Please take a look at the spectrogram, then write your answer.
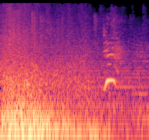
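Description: A loud, deep missile explosion rumbles and slowly fades, followed by a brief high whistling chirp and quiet debris-like noise.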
